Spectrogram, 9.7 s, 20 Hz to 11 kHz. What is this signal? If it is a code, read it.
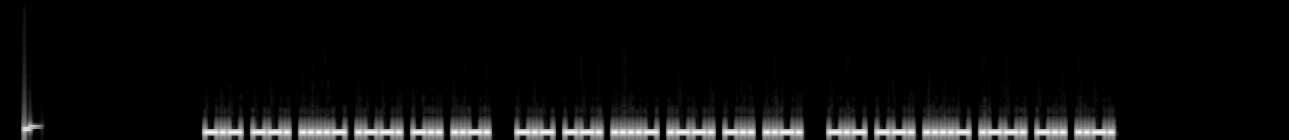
Morse code, heard as a keyed tone, about 40 wpm, 700 Hz. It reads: KG4PDF KG4PDF KG4PDF
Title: USA Call Signs Repeated 3x 40wpm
